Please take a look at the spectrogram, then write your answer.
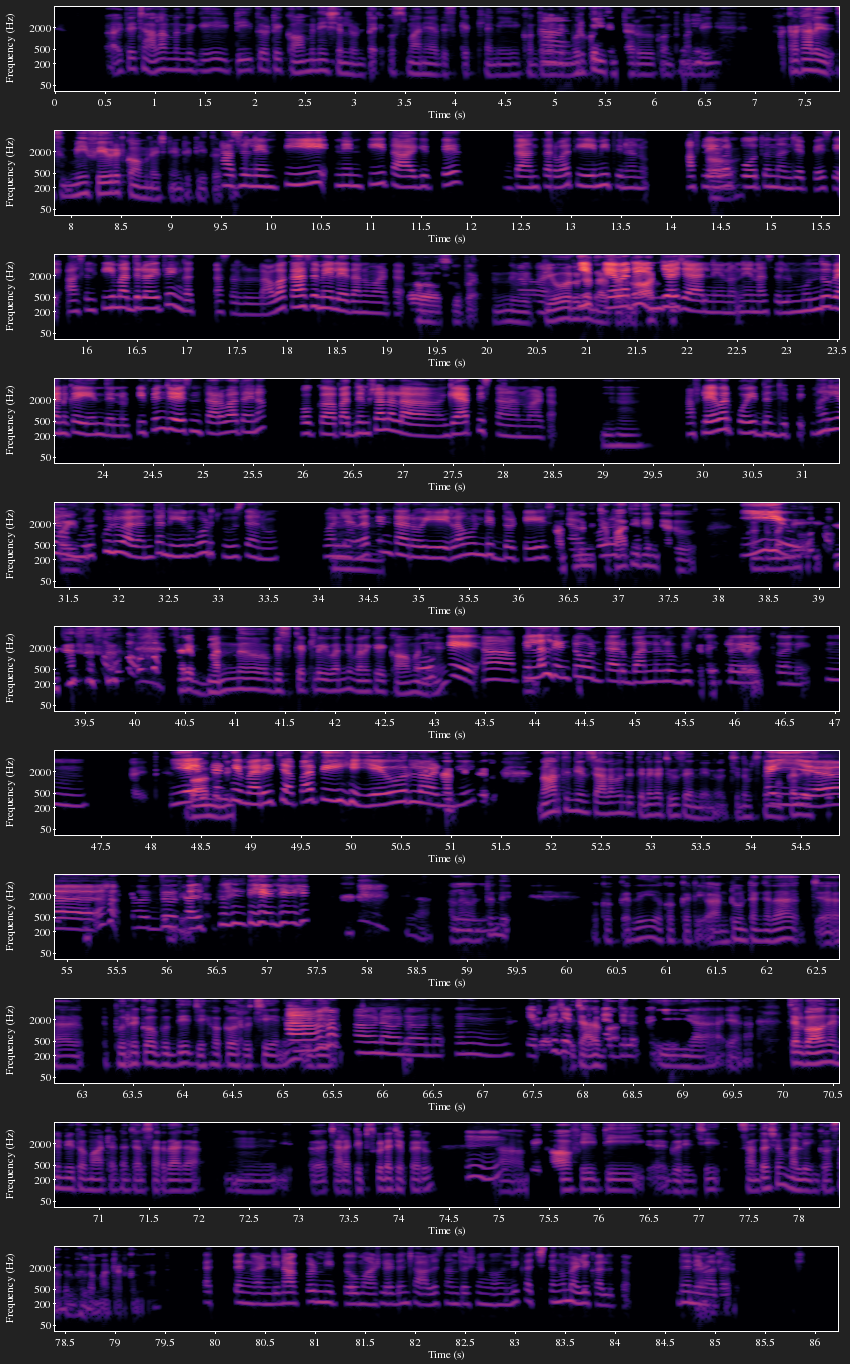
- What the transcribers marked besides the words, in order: tapping; in English: "ఫేవరైట్"; in English: "ఫ్లేవర్"; in English: "సూపర్"; in English: "ప్యూర్‌గా"; in English: "ఎంజాయ్"; in English: "రా టీ"; in English: "టిఫిన్"; in English: "గ్యాప్"; in English: "ఫ్లేవర్"; in English: "టేస్ట్?"; disgusted: "ఈవ్!"; chuckle; in English: "కరెక్ట్. కరెక్ట్"; in English: "రైట్"; other background noise; in English: "నార్త్ ఇండియన్స్"; disgusted: "అయ్యా!"; laughing while speaking: "వద్దు తలుచుకుంటేనే"; other noise; in English: "రైట్"; in English: "టిప్స్"; in English: "కాఫీ"
- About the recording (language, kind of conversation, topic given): Telugu, podcast, కాఫీ లేదా టీ తాగే విషయంలో మీరు పాటించే అలవాట్లు ఏమిటి?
